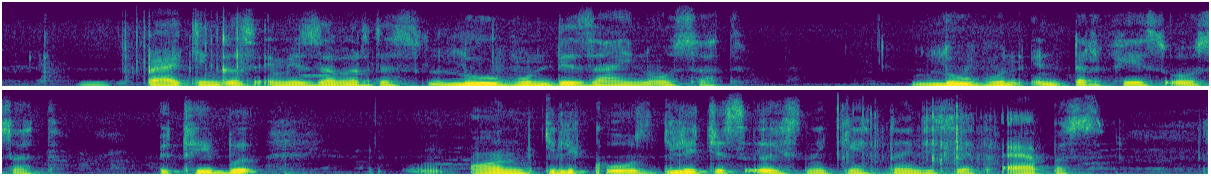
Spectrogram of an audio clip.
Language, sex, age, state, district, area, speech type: Kashmiri, female, 18-30, Jammu and Kashmir, Kupwara, rural, spontaneous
